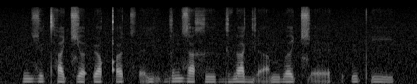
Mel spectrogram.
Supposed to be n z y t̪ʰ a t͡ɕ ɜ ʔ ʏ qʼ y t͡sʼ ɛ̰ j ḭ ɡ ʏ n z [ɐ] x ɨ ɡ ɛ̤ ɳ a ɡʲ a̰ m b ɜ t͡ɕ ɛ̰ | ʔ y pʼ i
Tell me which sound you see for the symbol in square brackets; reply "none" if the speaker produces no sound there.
a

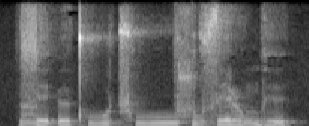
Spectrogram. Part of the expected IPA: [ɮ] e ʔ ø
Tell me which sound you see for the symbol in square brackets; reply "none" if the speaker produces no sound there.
ɮ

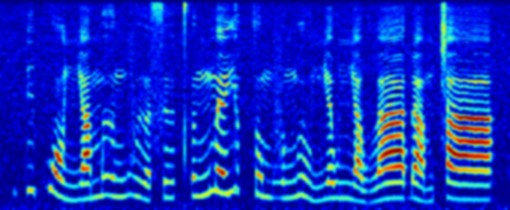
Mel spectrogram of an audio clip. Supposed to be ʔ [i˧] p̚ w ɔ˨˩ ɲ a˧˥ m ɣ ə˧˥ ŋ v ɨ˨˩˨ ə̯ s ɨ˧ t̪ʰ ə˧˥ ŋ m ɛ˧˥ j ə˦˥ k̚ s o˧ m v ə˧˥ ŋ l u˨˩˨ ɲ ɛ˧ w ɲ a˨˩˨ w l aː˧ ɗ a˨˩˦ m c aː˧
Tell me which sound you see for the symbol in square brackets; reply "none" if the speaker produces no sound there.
i˦˥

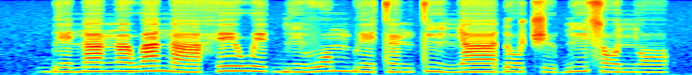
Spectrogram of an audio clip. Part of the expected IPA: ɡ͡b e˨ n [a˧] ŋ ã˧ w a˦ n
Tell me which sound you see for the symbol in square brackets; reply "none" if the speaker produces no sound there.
a˧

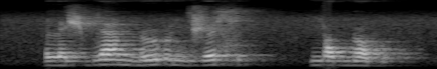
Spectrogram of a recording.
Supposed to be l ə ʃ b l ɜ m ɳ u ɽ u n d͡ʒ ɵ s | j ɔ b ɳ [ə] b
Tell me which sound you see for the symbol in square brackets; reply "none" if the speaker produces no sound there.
ɔ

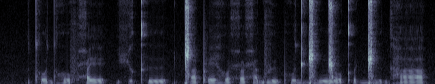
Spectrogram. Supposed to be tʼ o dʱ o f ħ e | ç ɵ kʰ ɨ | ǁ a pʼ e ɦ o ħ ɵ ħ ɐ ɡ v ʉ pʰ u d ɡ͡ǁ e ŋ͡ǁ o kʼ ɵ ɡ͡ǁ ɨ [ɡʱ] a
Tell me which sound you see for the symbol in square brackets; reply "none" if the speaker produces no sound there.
ɡʱ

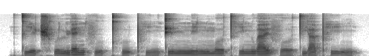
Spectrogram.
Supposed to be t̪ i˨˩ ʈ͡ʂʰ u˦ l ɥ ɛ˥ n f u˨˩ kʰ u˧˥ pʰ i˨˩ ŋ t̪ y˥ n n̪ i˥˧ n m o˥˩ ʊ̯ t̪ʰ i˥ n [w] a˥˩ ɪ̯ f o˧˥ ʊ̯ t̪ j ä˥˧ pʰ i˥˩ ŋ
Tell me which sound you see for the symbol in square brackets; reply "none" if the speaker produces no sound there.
w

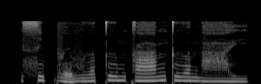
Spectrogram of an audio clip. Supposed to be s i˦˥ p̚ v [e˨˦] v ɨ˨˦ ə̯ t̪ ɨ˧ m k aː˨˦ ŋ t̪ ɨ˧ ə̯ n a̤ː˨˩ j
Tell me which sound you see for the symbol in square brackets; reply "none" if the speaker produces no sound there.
ḛ˧˨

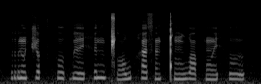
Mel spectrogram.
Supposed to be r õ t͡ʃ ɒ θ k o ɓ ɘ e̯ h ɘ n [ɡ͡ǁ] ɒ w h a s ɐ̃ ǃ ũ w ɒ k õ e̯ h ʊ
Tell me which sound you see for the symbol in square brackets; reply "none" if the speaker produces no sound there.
ɡ͡ǁ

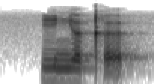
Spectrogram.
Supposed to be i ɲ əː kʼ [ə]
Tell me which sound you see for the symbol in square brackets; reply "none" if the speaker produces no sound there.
ə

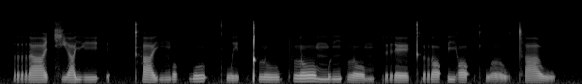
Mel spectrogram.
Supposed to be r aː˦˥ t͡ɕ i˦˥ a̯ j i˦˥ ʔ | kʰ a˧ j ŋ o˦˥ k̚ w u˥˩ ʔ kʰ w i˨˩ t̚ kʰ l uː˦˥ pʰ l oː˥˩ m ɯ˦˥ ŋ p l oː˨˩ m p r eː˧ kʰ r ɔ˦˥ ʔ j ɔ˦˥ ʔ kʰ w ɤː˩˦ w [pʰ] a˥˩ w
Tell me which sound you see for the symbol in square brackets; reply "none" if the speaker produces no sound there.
tʰ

